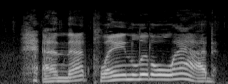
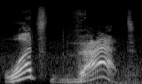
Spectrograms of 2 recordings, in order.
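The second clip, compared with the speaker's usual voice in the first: snorted; 7 semitones lower than usual. Acted. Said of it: "snorted Yertle".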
